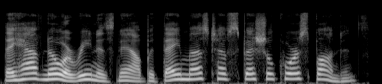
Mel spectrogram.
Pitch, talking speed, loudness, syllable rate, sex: 205 Hz, 175 wpm, -18 LUFS, 4.8 syllables/s, female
